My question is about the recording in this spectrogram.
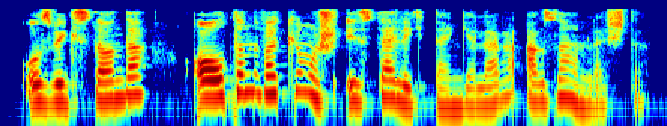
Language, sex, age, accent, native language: Uzbek, female, 25-34, Farg'ona, Uzbek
